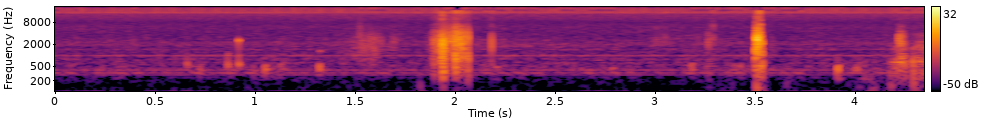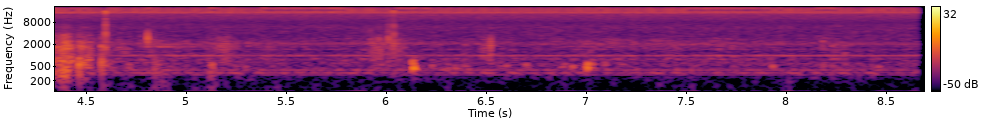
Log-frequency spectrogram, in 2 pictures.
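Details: Stomach growling in a person with irritable bowel syndrome after drinking milk and prune juice. Scattered gurgles, squelches and brief rumbling bursts over a faint steady hum: active bowel sounds, borborygmi.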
